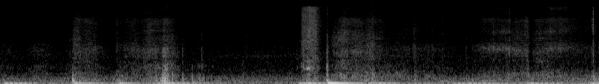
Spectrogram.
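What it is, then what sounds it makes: Kinetic sand. A small wooden spoon scoops and scrapes green kinetic sand in a tray. It makes soft, low, crumbly scraping sounds in several brief muffled bursts, with a quiet grainy rustle between them.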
